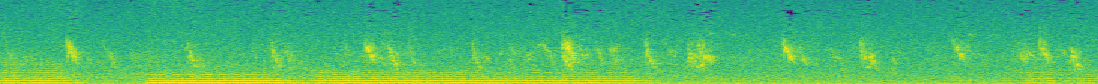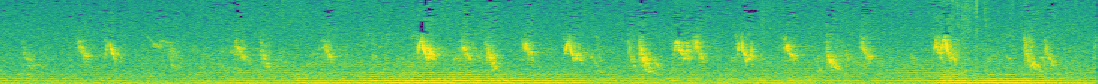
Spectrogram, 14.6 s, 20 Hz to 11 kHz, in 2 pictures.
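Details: Honeybees among Siberian chrysanthemum, Gangwon Province, South Korea, in early October 2020. An on-and-off humming buzz comes and goes in passes, while quick high bird chirps repeat throughout.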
